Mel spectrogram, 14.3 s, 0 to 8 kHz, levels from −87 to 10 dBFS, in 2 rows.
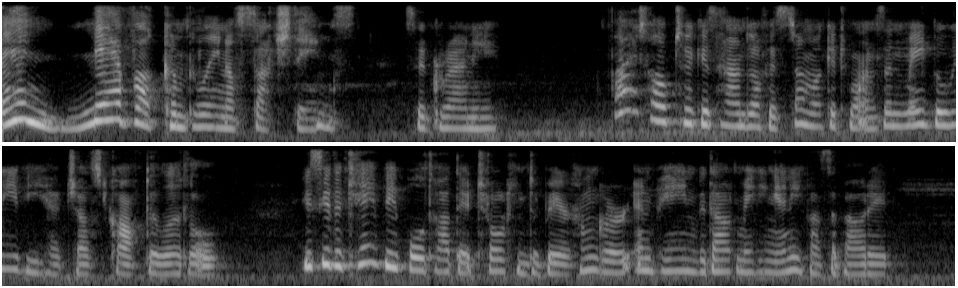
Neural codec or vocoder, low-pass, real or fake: vocoder, 22.05 kHz, 80 mel bands, WaveNeXt; 7.2 kHz; fake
